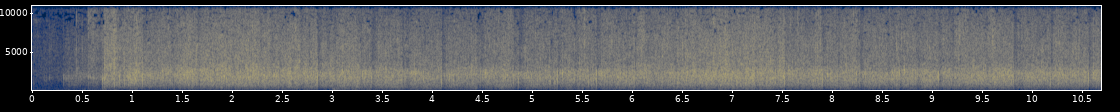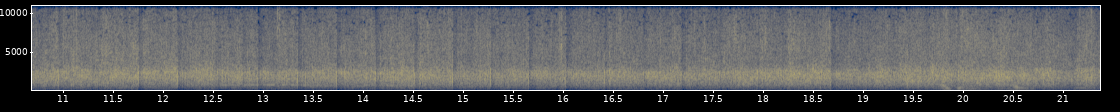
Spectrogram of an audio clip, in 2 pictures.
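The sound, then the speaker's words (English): Sustained applause from a presidential debate audience as the candidates, Joe Biden and Donald Trump, are welcomed to the stage. Dense, steady clapping fills the whole stretch at an even level. “The audience here in the hall has promised to remain silent. No cheers, boos, or other interruptions, except right now, as we welcome to the stage former Vice President Joe Biden and President Donald J.”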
